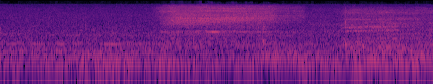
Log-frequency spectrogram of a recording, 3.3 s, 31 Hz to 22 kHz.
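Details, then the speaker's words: 1970 Mopar Superbird brake booster after rebuild, engine off, check valve one-way: two soft airy hisses about a second long as the pedal rod is pushed. The booster holds its vacuum reserve and is working fine. "Make sure that the booster's holding some vacuum. So that if you're cruising down the highway, motor shuts off, run out of gas or something crazy, you want to have some vacuum reserve in the can so that you can do an emergency stop, bring the vehicle to a rest."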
